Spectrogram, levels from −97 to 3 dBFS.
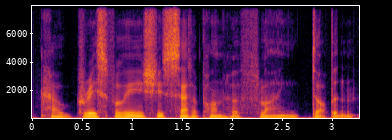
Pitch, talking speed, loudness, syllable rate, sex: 110 Hz, 145 wpm, -20 LUFS, 4.7 syllables/s, male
